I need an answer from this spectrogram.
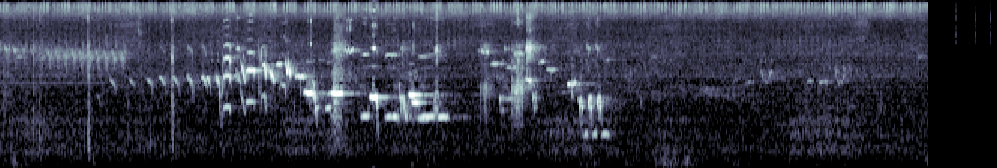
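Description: A songbird singing: a run of quick chirps and whistled, gliding notes, busiest and loudest between about two and six seconds in, over a faint steady background hiss. The sound cuts off suddenly near the end.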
